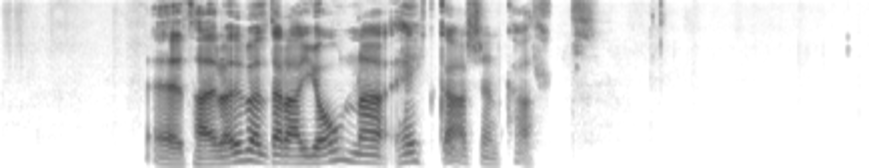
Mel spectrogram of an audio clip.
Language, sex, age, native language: Icelandic, male, 70-79, Icelandic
